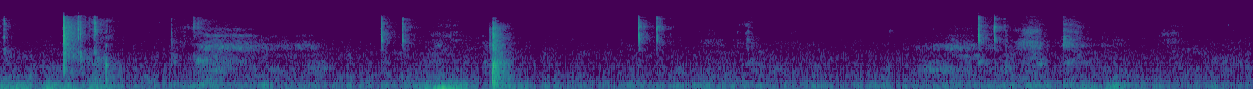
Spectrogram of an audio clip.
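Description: Faint, scattered clicks of a computer keyboard and mouse, a few at a time, with near silence between them and a soft low thump about two seconds in.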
